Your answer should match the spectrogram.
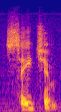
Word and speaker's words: sachem: the name of their office is spelled S-A-C-H-E-M. And I always pronounce it Sachem. – So did I. – But I was corrected today. It's Sachem.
